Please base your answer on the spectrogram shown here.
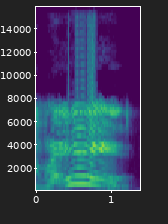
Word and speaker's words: Raoul: It's pronounced Raoul!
